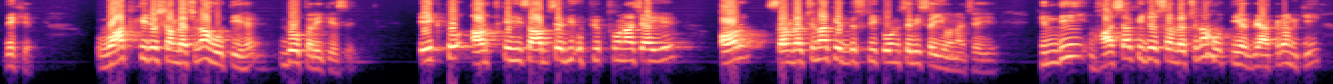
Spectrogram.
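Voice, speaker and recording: A man's voice: high voice, a little mellow. A male teacher with a Hindi accent from Bihar, explaining exam answers and posing questions he then answers himself. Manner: explanatory, asks and answers his own questions.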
